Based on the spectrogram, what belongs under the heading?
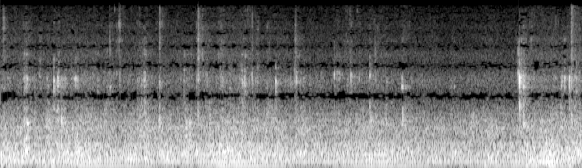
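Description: Faint chewing of a mouthful of biscuit, with small scattered mouth clicks.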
